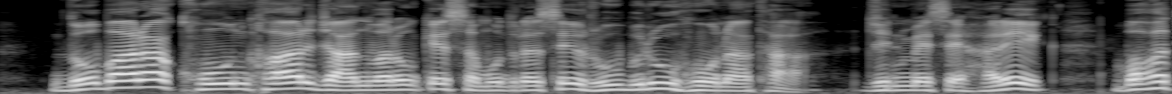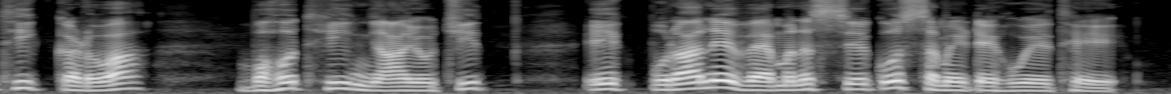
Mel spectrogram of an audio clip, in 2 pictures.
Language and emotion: Hindi, neutral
